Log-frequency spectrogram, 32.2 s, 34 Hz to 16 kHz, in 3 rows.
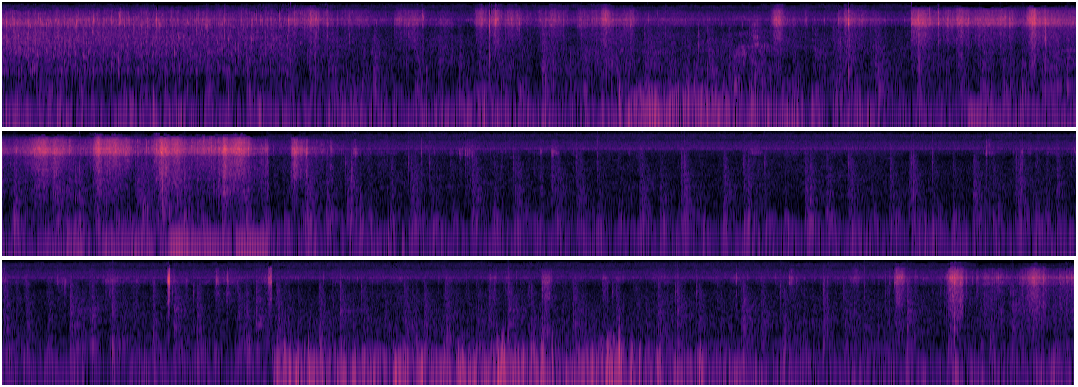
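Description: Footsteps of a hiker walking through dry leaf litter and across a wooden plank footbridge, a quick run of crunches and knocks. Low rumbles on the microphone come about six seconds in and again from about 24 seconds.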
